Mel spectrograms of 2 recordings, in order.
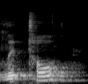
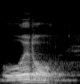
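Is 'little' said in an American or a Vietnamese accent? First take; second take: Vietnamese; American. First: It is said with a Vietnamese accent. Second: It is said with an American accent. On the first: The speaker calls it wrong. "maybe Vietnamese people will say little" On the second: The speaker calls it right. "the real pronunciation is little. Uh, or at least Americans pronounce it as little"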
